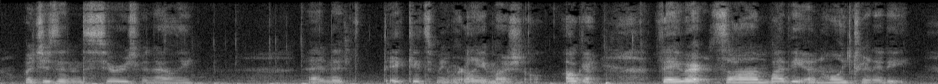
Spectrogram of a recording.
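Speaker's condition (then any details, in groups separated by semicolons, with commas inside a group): Cerebral palsy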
